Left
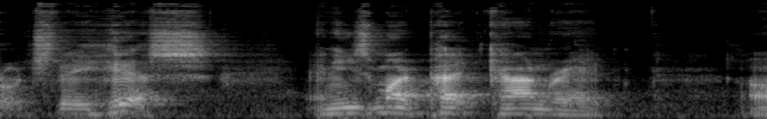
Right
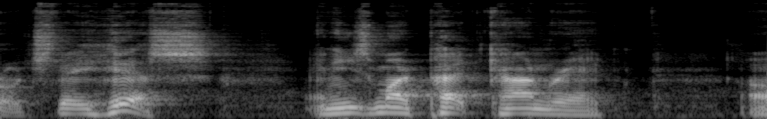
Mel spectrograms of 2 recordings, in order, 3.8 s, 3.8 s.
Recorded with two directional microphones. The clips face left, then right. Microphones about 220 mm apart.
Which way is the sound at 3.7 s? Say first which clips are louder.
Right 6 dB; 50° right (ahead or behind).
